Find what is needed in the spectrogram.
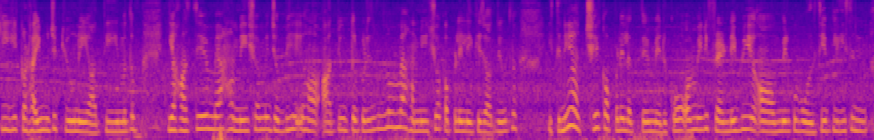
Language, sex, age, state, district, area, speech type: Urdu, female, 18-30, Uttar Pradesh, Gautam Buddha Nagar, urban, spontaneous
